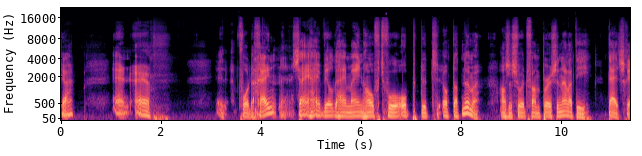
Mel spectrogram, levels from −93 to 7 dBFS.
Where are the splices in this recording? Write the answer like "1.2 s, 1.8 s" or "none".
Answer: none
